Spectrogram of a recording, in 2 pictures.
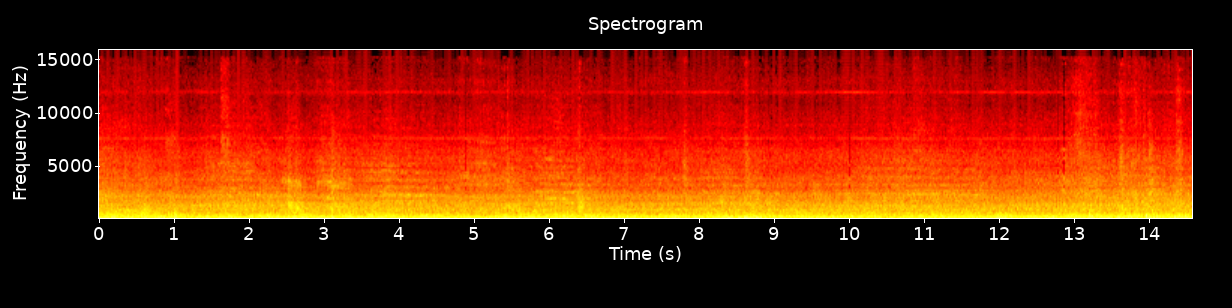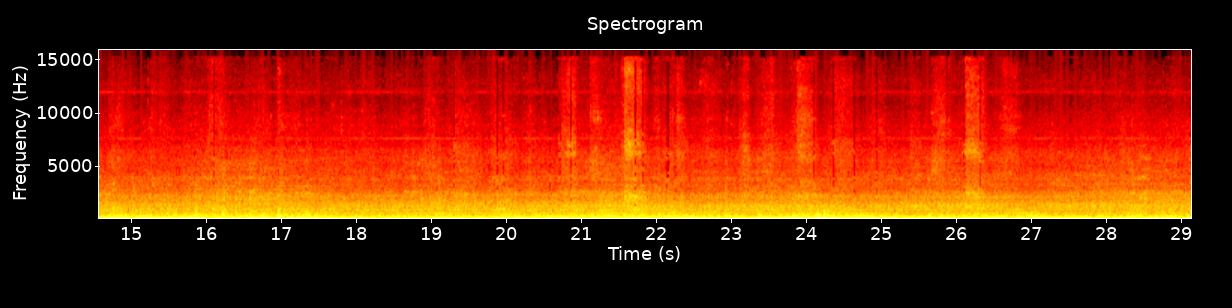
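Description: BNSF train passing on the main line: a steady rumble of wheels on rails, with short sharp clicks now and then in the second half.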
